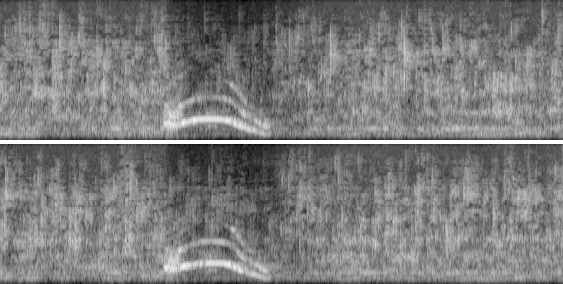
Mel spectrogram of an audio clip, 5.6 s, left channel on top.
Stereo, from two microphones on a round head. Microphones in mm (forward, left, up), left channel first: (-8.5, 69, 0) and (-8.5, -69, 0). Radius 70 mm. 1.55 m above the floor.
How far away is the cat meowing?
About 2 m.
